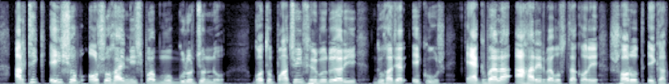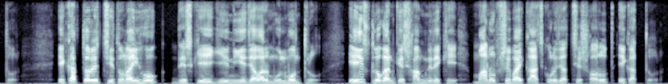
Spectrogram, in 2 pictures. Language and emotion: Bengali, neutral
